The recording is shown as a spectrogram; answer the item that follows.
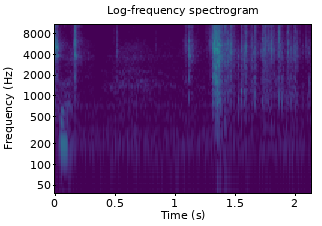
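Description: Foil hockey card pack being torn open by hand: a short rip about one and a half seconds in, followed by light crinkling of the wrapper.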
